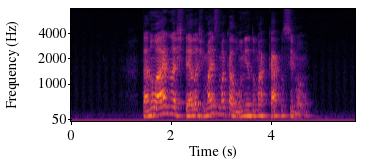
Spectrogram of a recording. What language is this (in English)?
Portuguese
